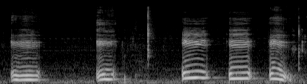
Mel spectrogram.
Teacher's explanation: our rounded lips, but a palatal articulation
